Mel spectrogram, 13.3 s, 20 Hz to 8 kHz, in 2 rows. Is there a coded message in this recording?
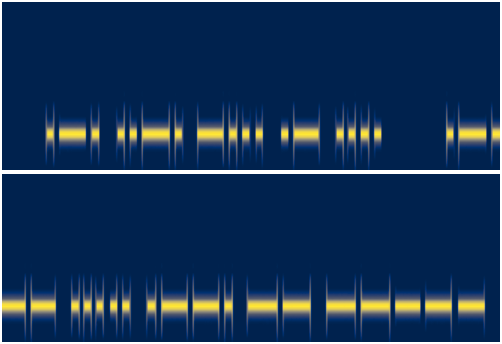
Yes: Morse code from 0.5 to 13.1 s, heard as a keyed tone, hand-sent with a straight key, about 14 wpm, 680 Hz. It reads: RFBAH J5PM0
